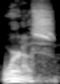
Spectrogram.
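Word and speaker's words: Wuornos: Is Aileen Wernos? And it's spelled, hold on, let me tell you how it's spelled. Her last name is spelled Wornos. It's pronounced Wernos.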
